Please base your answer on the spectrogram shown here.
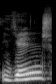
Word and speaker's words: jenž: Nominative case pronounced as yen or yen. Yen, but people usually say yen yen.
